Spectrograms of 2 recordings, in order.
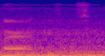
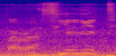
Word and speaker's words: Paraclete: to want to say paraclete. He said parasilite. Parasilite. I say, okay, he watching the map and then he said parasilite. I say, we pronounce it paraclete.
